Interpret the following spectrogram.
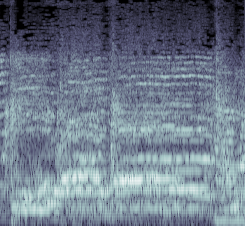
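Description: A choir of voices singing together with music.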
